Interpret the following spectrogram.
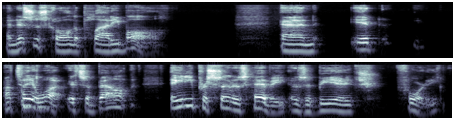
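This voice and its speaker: A man's voice: medium pitch, expressive, slow, gravelly, pauses often, darkish tone. An older man co-hosting a podcast, chatting with eager enthusiasm, restarting his sentences often. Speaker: podcast co-host. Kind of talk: casual podcast chat.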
